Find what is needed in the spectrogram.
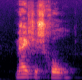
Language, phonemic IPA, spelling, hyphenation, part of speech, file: Dutch, /ˈmɛi̯.ʃə(s)ˌsxoːl/, meisjesschool, meis‧jes‧school, noun, Nl-meisjesschool.ogg
- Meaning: a girls' school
